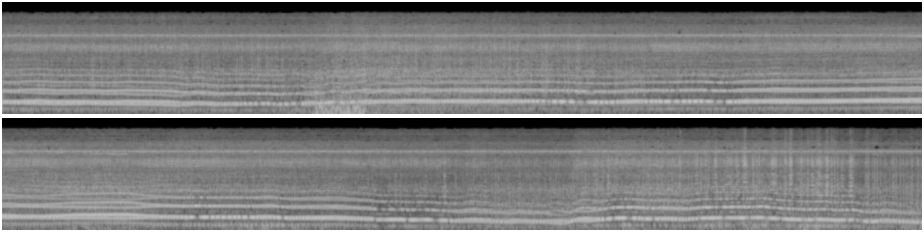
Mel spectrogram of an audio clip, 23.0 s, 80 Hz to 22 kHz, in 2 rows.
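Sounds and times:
drone propellers whining: 0.0s - 23.0s
low rumble: 3.3s - 6.7s.

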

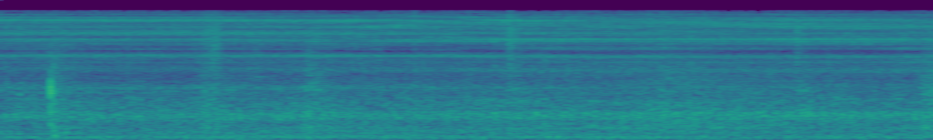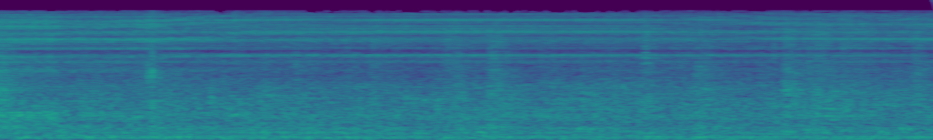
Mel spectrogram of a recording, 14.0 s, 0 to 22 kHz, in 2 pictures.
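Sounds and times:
pressure lantern hissing: 0.0s - 11.3s.

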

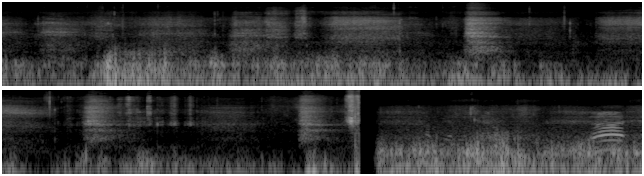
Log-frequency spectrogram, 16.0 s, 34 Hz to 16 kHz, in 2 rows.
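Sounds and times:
heavy breathing through face mask: 0.0s - 12.5s
low wind rumble on microphone: 0.0s - 16.0s.

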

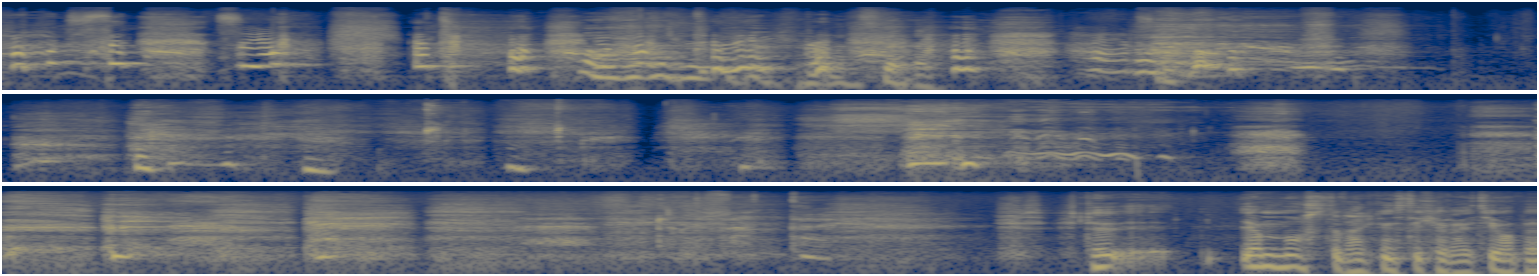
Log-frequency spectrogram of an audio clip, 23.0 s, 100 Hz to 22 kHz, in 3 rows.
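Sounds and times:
person sobbing: 7.8s - 9.5s, 12.2s - 14.2s.

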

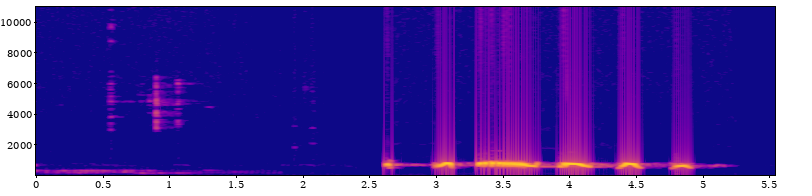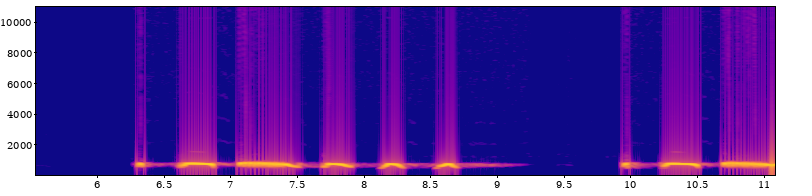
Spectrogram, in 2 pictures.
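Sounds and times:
dove cooing: 2.6s - 5.1s, 6.3s - 9.1s, 10.0s - 11.0s.

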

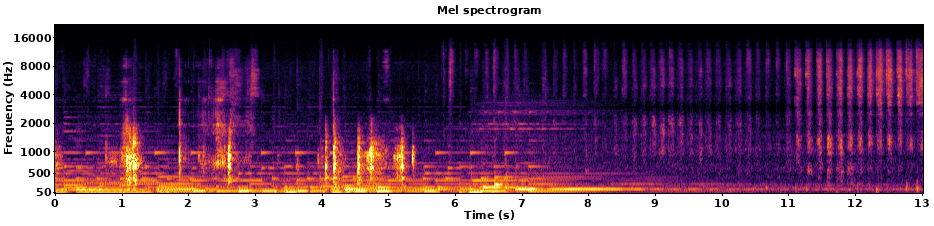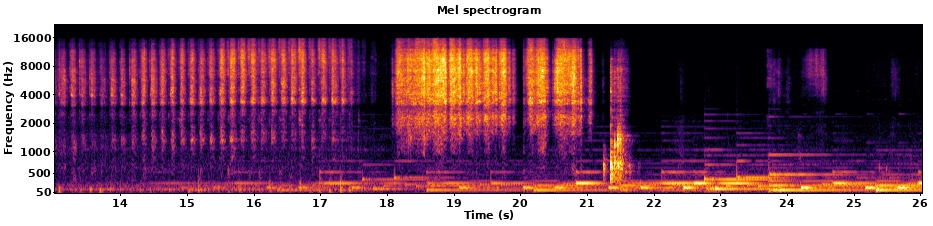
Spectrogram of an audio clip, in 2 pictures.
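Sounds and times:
soft background music: 0.0s - 10.7s, 14.1s - 26.0s
flour rasping through sieve: 7.2s - 21.1s.

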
